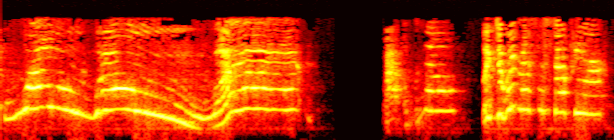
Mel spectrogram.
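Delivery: high, loud startled whoa, then a stunned no; shocked whoa. Retold or imitated. Reacting to the doctor being an oncologist, shocked and high. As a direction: gasp it out in disbelief.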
